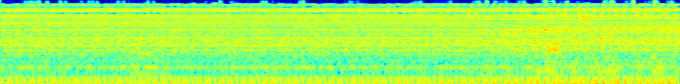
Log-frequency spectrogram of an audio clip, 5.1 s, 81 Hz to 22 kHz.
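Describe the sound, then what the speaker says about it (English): A 2016 Ram 1500 EcoDiesel pickup engine with stage 2 tune and AFE air filter idles steadily nearby with a low, constant rumble and a faint high turbo whistle running throughout. "you can hear the turbo whistle a little bit"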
